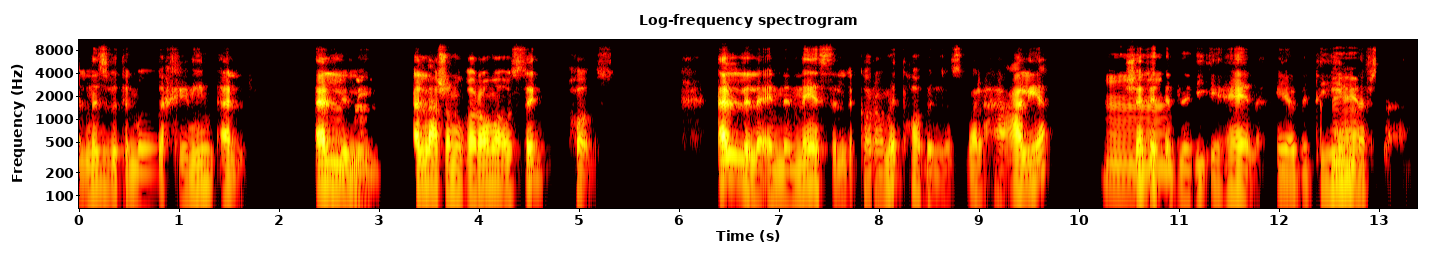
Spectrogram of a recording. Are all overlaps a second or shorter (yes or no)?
yes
